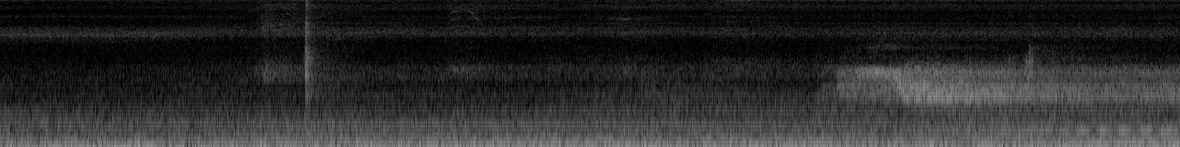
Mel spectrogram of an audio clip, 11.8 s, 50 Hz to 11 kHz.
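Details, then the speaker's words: Pecron E3600LFP power station: low steady hum, then a soft even fan whirr starting when inverter temperature reaches about 46–47; normal cooling fan noise. "so that right there that's the fun noise that makes when it hits about 46 47 on the inverter temperature"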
